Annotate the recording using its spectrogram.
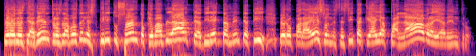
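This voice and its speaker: A male pastor preaching a sermon, emphatic and animated, often asking the congregation rhetorical questions. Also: very high voice, brisk, few pauses.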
